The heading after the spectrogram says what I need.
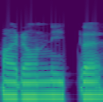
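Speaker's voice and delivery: icy, detached. Arthur, fed up after Merlin shouts at him, turns to leave, cold. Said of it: "he said coldly".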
